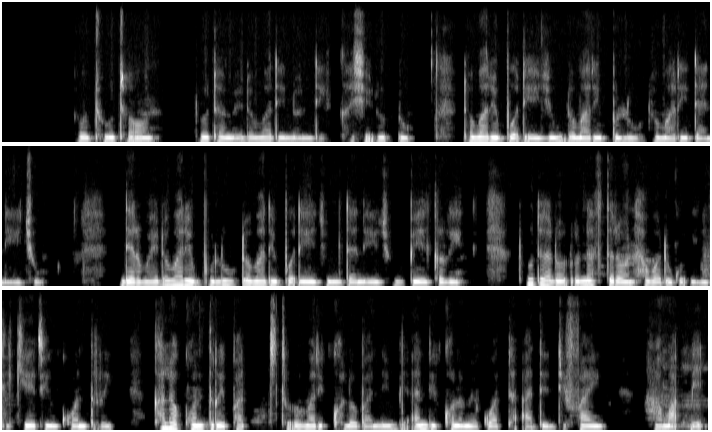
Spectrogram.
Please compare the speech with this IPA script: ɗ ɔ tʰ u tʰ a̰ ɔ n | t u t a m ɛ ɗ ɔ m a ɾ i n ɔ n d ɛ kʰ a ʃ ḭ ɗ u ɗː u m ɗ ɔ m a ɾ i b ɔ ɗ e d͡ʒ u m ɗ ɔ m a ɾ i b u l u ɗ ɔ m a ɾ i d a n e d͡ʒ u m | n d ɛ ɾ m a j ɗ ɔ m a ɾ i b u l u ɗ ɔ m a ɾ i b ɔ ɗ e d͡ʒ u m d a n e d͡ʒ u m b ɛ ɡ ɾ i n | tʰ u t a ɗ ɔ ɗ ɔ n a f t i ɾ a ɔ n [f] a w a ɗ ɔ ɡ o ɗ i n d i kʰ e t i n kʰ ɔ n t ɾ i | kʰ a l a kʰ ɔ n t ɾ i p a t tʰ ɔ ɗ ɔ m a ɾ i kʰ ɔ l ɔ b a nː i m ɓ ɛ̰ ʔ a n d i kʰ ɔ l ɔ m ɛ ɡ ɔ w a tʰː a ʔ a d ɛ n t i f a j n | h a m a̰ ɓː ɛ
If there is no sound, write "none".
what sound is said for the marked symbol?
h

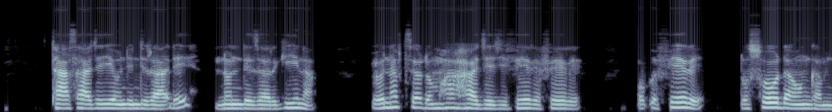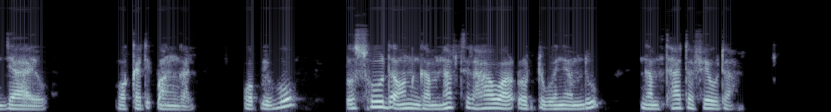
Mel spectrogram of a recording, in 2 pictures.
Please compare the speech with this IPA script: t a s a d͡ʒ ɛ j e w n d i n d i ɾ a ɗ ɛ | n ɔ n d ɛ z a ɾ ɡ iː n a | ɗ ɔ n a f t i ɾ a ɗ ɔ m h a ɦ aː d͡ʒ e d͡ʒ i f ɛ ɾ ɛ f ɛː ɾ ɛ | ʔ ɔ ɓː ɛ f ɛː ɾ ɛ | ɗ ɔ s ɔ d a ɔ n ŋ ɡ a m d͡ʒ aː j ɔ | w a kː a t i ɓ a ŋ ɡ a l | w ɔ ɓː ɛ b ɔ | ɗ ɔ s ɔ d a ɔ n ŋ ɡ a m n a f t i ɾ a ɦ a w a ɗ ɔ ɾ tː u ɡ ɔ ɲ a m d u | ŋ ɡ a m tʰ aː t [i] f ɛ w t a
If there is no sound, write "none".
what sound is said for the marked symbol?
a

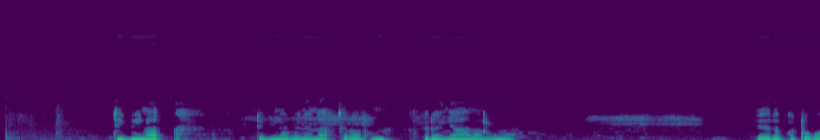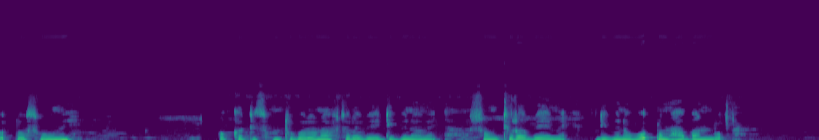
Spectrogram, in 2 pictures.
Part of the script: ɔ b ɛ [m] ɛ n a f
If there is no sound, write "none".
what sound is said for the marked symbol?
n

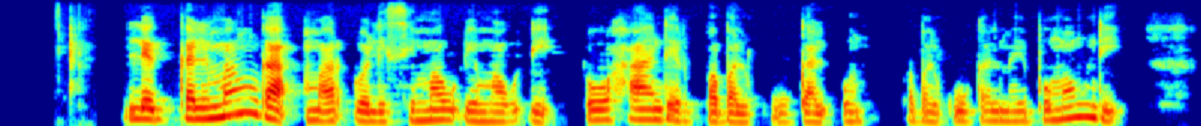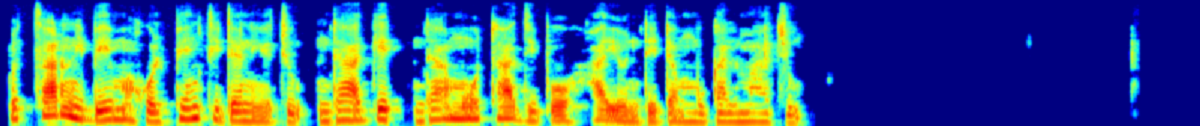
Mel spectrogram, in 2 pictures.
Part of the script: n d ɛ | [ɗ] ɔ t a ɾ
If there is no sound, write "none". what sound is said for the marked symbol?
ɗ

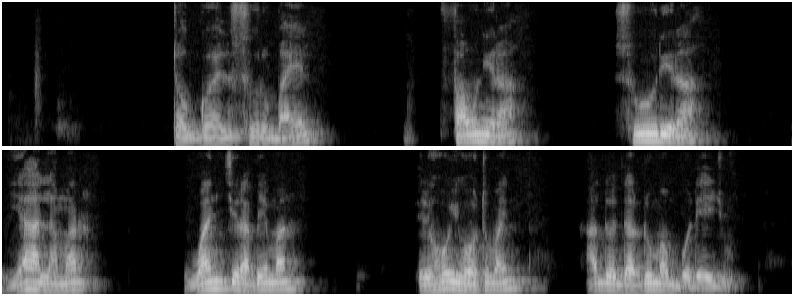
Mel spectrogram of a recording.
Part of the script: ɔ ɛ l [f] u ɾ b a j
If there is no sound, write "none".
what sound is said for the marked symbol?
s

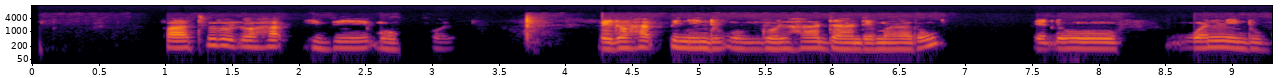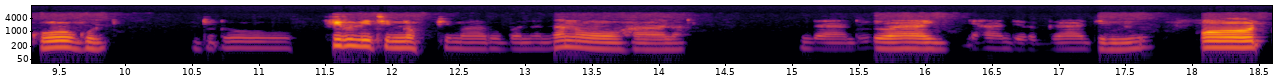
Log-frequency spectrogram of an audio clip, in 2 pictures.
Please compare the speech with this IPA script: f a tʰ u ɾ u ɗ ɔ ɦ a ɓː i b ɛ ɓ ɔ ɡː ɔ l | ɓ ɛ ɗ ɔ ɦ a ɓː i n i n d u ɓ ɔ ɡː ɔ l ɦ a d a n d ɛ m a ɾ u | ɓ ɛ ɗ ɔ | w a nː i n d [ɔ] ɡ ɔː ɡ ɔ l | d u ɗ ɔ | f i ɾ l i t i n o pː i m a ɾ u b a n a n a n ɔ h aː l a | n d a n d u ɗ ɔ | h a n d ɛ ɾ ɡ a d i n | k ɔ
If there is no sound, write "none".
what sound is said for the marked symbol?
u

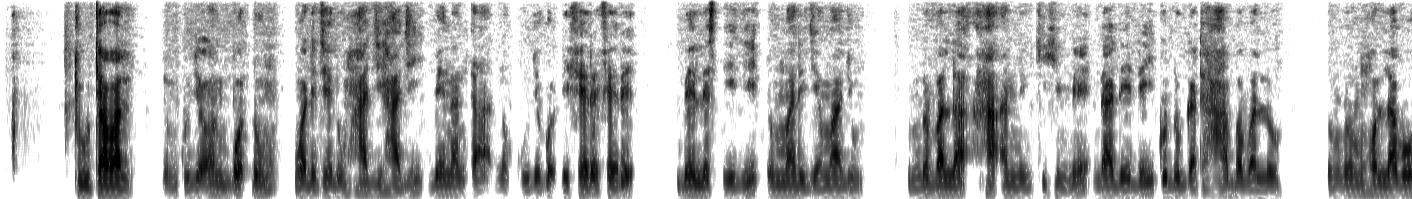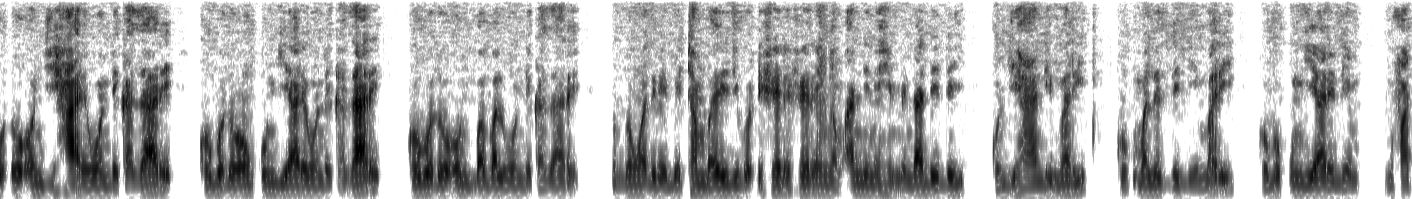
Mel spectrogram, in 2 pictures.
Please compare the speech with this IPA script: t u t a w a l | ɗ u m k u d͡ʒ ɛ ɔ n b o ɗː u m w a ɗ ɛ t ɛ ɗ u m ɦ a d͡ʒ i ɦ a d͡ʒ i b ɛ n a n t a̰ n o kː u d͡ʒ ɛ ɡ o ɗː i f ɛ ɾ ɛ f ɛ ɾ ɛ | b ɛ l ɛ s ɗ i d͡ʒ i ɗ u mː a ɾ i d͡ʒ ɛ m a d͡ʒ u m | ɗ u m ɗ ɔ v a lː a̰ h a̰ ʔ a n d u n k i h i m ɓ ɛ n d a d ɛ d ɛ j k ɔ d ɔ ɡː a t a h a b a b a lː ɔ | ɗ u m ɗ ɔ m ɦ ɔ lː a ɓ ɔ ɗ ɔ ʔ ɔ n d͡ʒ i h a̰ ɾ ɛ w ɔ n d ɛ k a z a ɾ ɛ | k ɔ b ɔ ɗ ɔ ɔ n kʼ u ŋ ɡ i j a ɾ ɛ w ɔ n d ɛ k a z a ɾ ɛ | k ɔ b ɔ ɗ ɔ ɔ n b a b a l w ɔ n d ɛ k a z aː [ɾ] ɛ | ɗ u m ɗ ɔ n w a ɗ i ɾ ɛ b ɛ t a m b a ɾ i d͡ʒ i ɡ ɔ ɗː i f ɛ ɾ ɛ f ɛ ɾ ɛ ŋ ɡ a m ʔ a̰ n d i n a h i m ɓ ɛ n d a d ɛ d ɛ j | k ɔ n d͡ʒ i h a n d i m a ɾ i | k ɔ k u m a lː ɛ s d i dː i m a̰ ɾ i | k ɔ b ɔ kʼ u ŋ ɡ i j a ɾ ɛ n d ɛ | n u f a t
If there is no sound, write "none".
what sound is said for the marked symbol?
ɾ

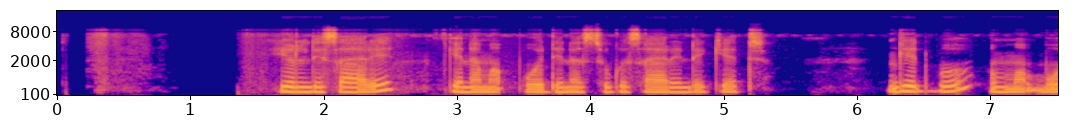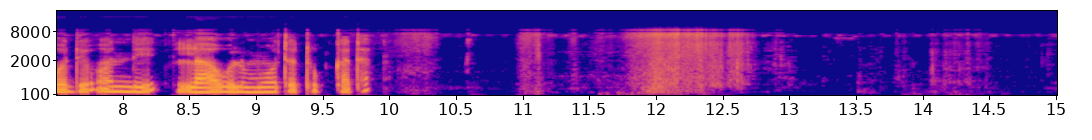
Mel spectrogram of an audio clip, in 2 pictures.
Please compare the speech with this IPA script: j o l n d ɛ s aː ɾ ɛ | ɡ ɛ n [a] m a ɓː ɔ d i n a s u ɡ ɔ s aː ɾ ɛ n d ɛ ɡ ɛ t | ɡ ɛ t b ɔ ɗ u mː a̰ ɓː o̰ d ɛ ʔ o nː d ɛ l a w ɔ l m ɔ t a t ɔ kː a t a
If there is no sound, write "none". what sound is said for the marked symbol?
a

